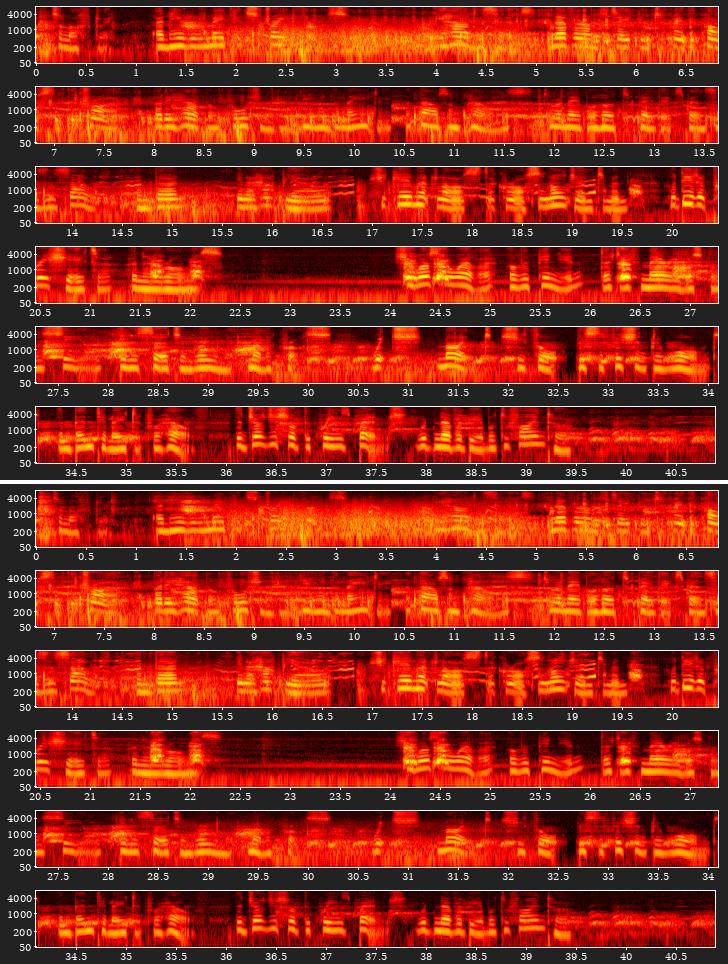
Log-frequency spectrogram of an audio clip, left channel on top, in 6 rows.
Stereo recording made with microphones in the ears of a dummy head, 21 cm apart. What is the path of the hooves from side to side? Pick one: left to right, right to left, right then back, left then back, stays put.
left to right.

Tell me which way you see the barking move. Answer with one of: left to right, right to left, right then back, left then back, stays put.
right to left.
